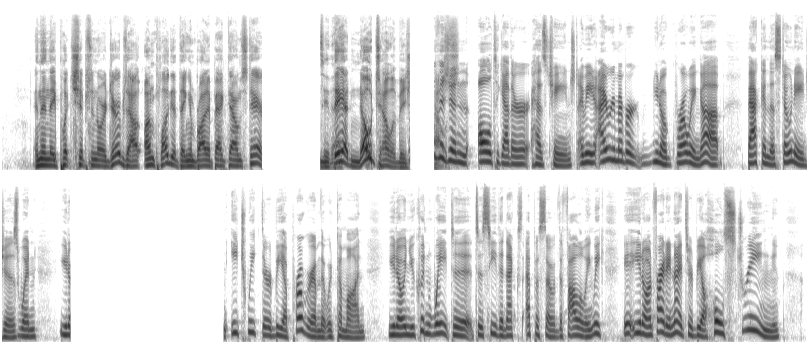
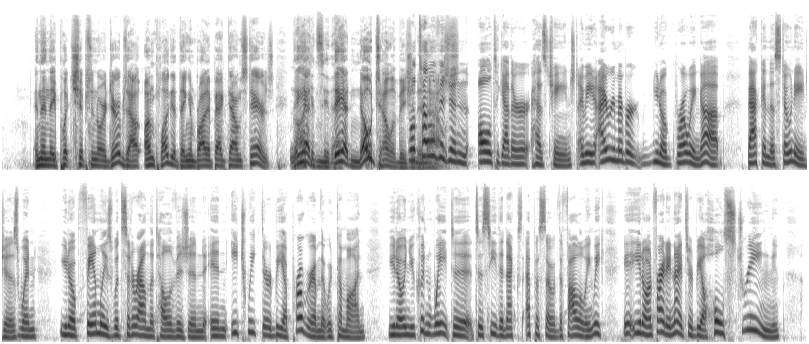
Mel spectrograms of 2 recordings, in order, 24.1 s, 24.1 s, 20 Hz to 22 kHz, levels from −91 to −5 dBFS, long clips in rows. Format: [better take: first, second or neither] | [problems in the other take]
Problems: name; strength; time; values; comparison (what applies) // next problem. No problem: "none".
second | audio cutting out; at 4 s for 1 s, at 6 s and at 13 s for 2.5 s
